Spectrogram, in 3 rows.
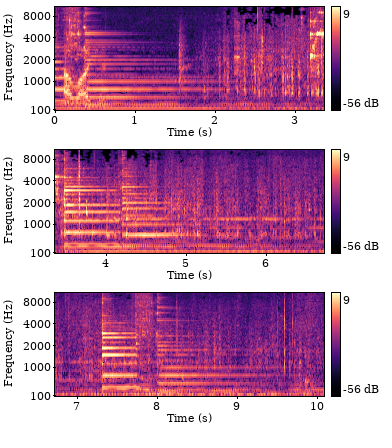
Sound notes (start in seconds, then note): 1.2 waggon wheels creaking; 6.2 relaxed guitar music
